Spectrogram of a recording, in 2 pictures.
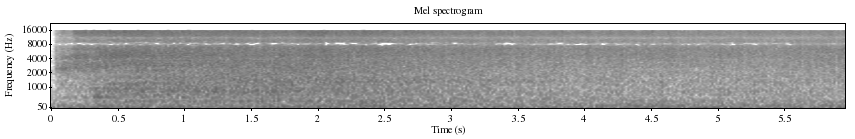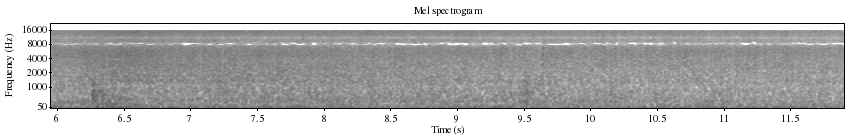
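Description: Omelette batter sizzling in hot oil in a frying pan, starting abruptly as the batter hits the pan and frying steadily while a ladle spreads it, with a brief louder patch about six seconds in.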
